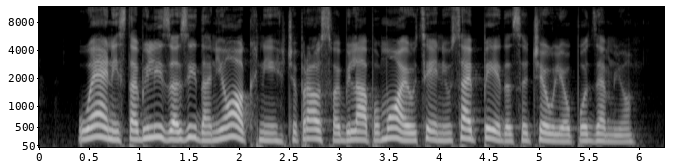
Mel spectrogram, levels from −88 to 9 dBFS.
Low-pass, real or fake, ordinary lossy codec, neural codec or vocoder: none; real; none; none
